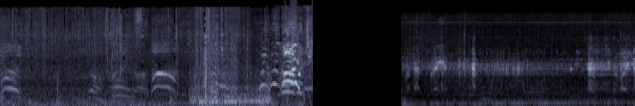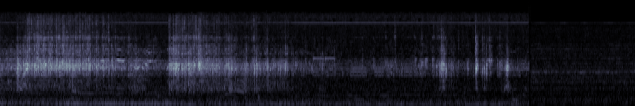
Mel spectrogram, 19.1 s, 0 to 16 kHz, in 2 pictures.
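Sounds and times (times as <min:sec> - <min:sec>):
low road rumble: 0:00.0 - 0:04.7, 0:06.0 - 0:19.0
car crash impacts: 0:02.6 - 0:04.2
voices: 0:06.0 - 0:17.5.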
